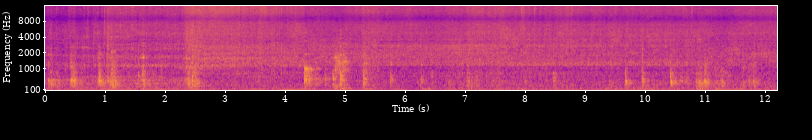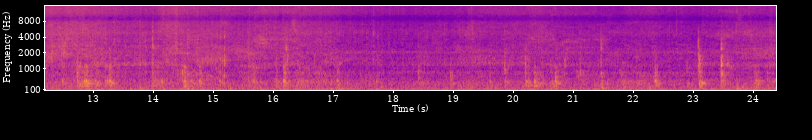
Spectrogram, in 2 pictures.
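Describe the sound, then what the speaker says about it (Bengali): Ginger garlic paste frying in a pan for beef curry gives a steady close sizzle, with intermittent scraping stir strokes throughout and no talk. "আদা রসুন বাটাটা যখন ভালোভাবে কষানো হয়ে যাবে তখনই আমি যে মাংসটা দিয়ে দিব"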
